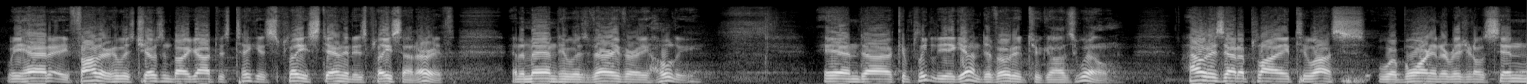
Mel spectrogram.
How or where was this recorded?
large echoing room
